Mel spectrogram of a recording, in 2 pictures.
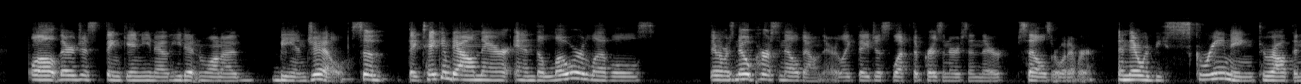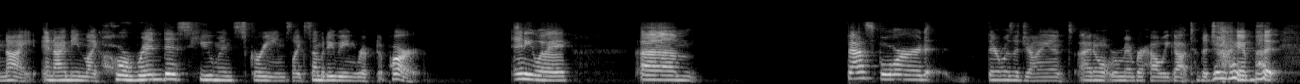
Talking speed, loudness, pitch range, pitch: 180 wpm, -19 LUFS, 180-215 Hz, 195 Hz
